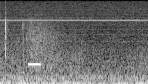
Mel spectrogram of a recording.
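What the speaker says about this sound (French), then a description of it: "Un SMS de Barry." A text message alert on a phone in the Alan Wake video game, a single short electronic beep after a faint click, alone over low background hum.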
